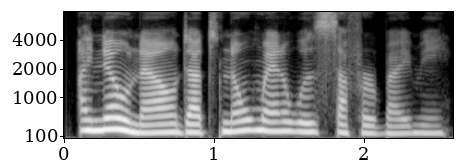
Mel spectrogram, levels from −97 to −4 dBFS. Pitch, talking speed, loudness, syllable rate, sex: 200 Hz, 230 wpm, -15 LUFS, 4.6 syllables/s, female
